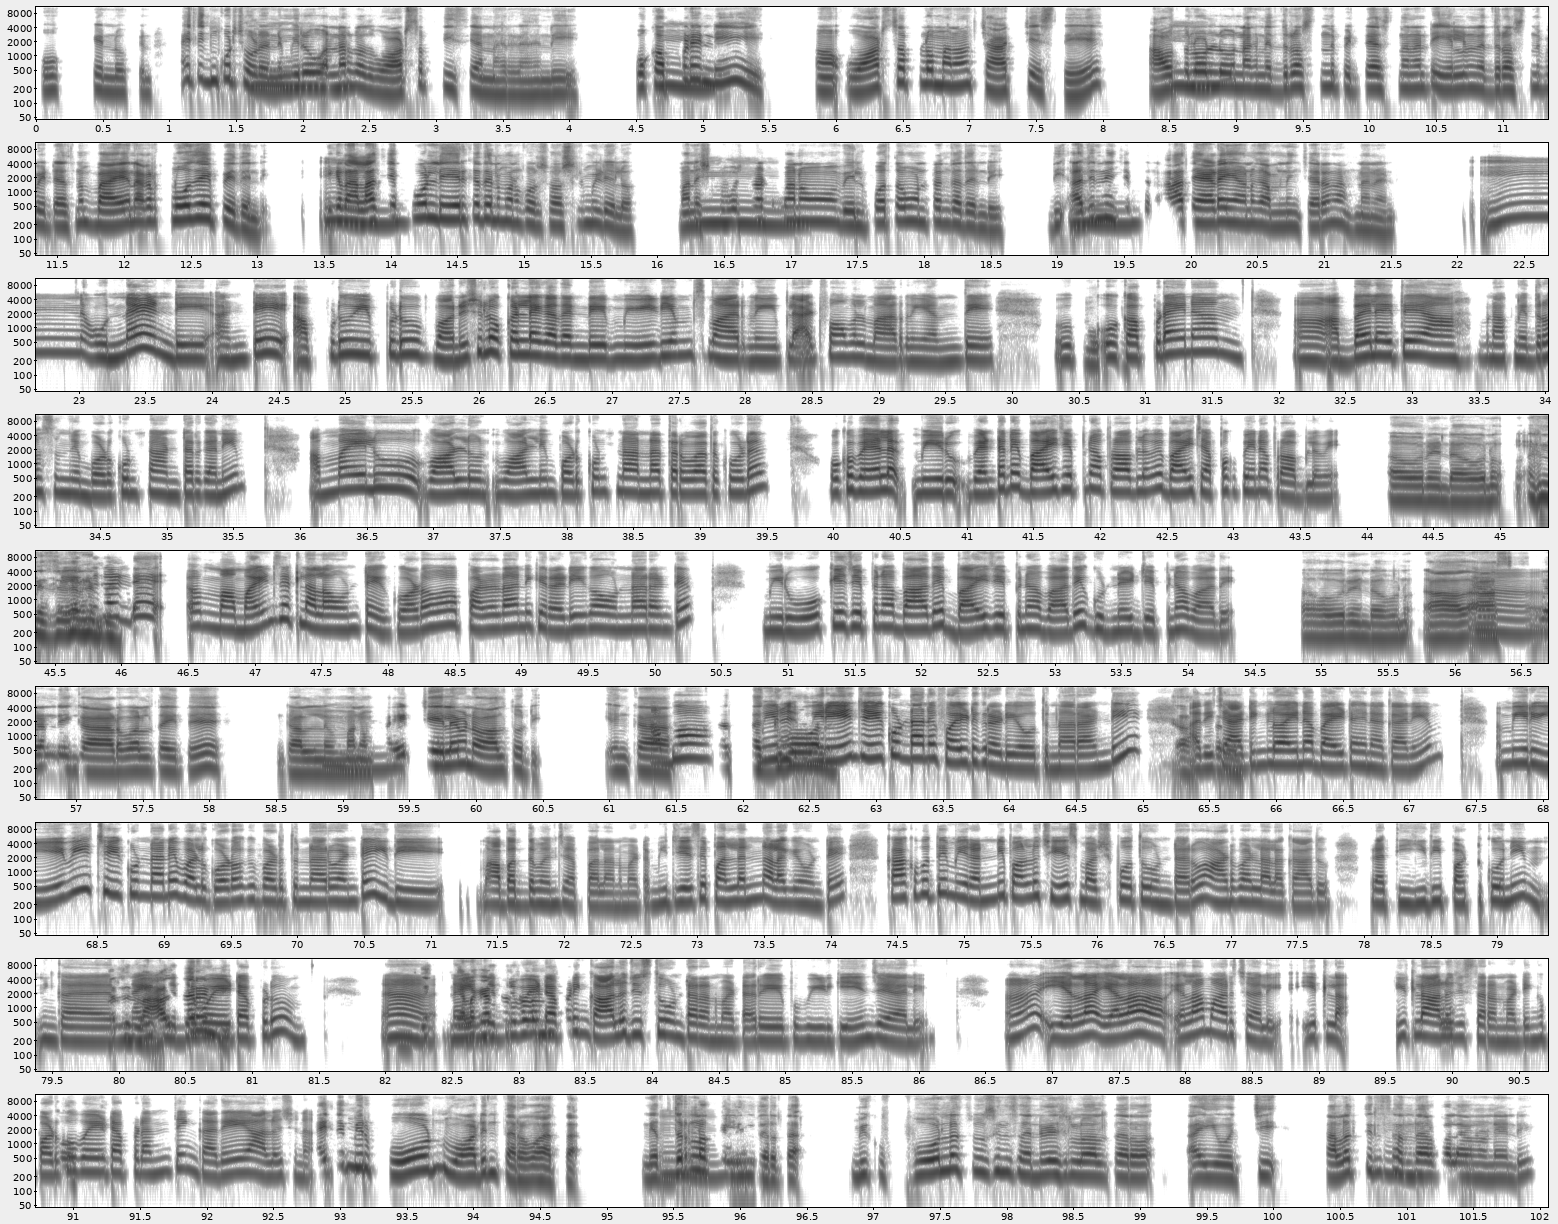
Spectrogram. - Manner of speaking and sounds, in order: in English: "వాట్సాప్"; in English: "వాట్సాప్‌లో"; in English: "చాట్"; in English: "క్లోజ్"; other background noise; in English: "సోషల్ మీడియాలో"; in English: "మీడియమ్స్"; in English: "ప్లాట్‌ఫామ్‌లు"; laughing while speaking: "నిజమేనండి"; in English: "రెడీ‌గా"; in English: "గుడ్ నైట్"; in English: "ఫైట్"; in English: "ఫైట్‌కి రెడీ"; in English: "చాటింగ్‌లో"; in English: "నైట్"; in English: "నైట్"
- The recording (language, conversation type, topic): Telugu, podcast, మీరు నిద్రకు ముందు ఫోన్ వాడితే మీ నిద్రలో ఏవైనా మార్పులు గమనిస్తారా?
